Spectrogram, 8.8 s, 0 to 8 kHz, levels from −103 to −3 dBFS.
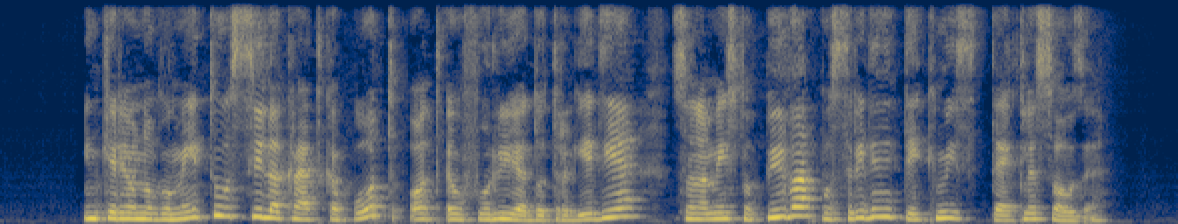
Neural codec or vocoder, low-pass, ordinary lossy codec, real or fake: codec, 16 kHz, 4 kbps, FreqCodec, larger model; none; none; fake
